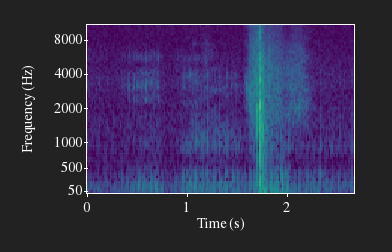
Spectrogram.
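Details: Just-woken, sleepy male cat giving a short, gentle, rhythmic purr in two brief phrases, followed by a single sharp rustle or tap.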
